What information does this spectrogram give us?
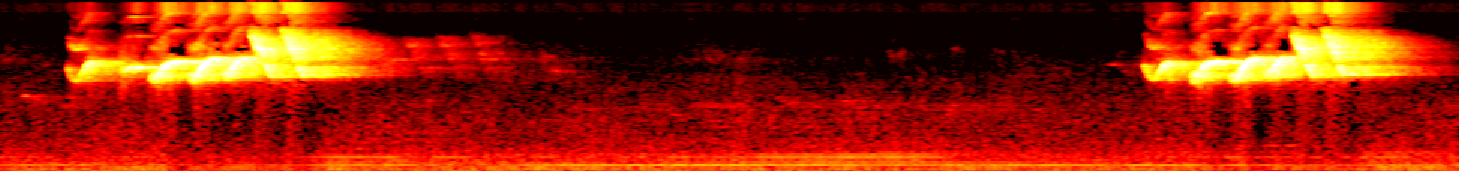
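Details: Double-collared seedeater singing a lot: two rapid, twittering phrases of bright, high chirped notes, each about two seconds long, separated by roughly five seconds of quiet with a faint low hum underneath.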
